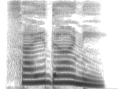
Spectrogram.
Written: ಸಾದಣ

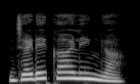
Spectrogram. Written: ಜಡೆಕಾಳಿಂಗ

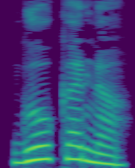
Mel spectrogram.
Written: ಗೋಕರ್ಣ

